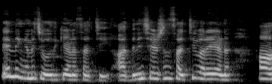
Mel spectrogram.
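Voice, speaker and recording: Woman recapping a tv serial, high voice, lively storytelling. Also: fast. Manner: lively storytelling with acted-out dialogue. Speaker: serial review host. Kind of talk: episode recap narration.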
